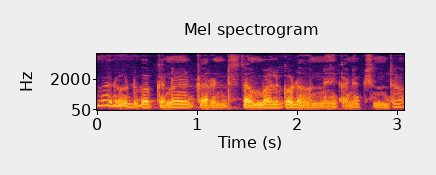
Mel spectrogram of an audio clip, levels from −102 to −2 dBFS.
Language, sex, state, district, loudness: Telugu, male, Andhra Pradesh, Guntur, -16 LUFS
